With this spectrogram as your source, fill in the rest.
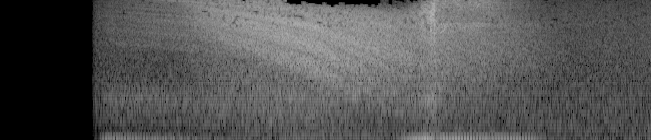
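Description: Sparkling energy swirls and crackles, then fades.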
